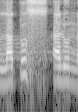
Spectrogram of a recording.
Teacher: सीन में सख्ती यानी सीटी की आवाज पैदा होगी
